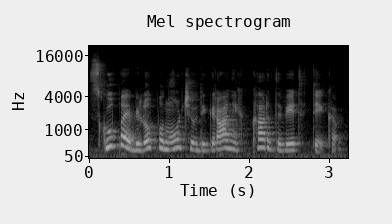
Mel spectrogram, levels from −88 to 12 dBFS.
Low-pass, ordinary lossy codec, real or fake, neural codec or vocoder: 19.8 kHz; none; fake; vocoder, 44.1 kHz, 128 mel bands every 512 samples, BigVGAN v2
